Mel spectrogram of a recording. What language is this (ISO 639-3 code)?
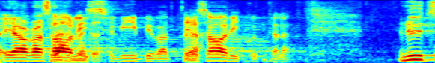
est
